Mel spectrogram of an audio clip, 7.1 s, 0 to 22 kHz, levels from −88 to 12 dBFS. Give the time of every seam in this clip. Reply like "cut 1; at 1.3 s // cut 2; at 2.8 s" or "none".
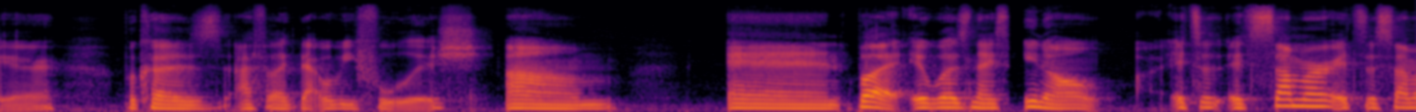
cut 1; at 2.5 s // cut 2; at 4.2 s // cut 3; at 5.0 s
